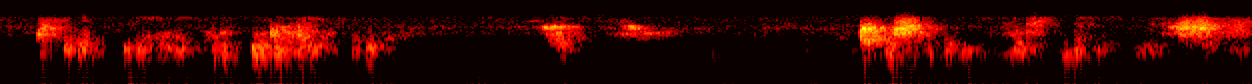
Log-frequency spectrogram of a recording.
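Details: Bodhi, a puppy, wrestling with her best mate Ozzy, another dog: bursts of rough growling and grumbling snarls in quick clusters, with short gaps and a few louder, higher yelping growls near the end, indoors.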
